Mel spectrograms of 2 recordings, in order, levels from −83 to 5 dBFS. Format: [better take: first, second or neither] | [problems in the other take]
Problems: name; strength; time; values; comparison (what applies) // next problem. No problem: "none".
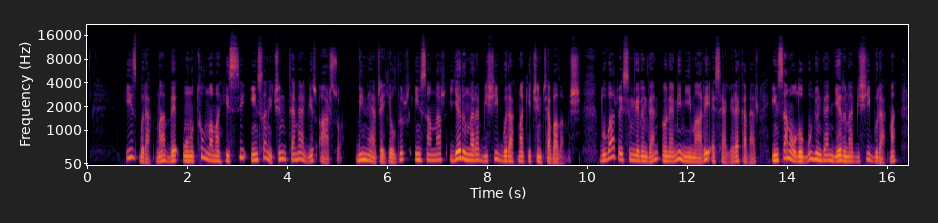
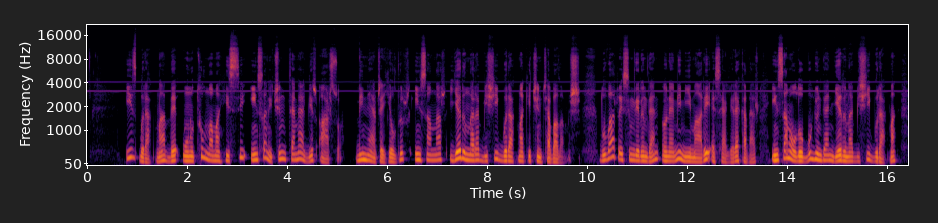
first | high-pitched whine; faint; throughout; 3 kHz, 30 dB below the speech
